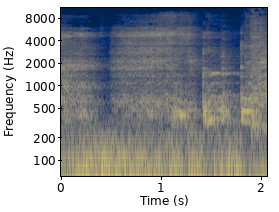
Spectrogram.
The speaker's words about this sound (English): Oh, what was that? Oh, that's not... I don't know what that is. I coughed out smoke.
